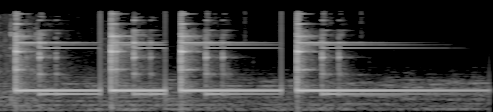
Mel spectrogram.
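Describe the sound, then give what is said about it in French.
A house doorbell rings in the morning with four bright chime strikes in quick succession, each tone ringing on until the next, the final one fading out slowly. No voices are heard. “Et la sonnette de la maison retentit.”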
